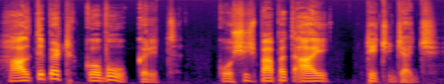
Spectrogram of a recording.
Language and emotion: Kashmiri, neutral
